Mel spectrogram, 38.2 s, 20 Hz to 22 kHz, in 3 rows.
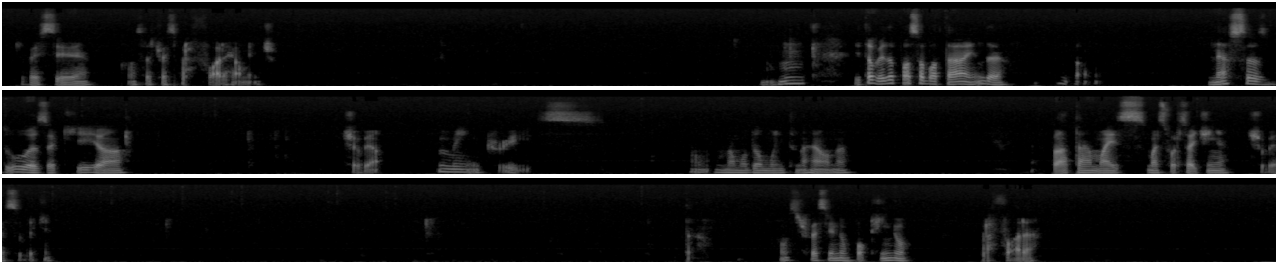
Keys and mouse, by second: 0.3 g, 1.6 click, 3.0-4.7 middle drag, 4.9 Tab, 5.2-7.5 middle drag, 7.6 Tab, 8.0 shift+middle click, 8.6 2, 9.3 click, 13.5 shift+click, 14.1 middle click, 14.8 shift+click, 15.5 alt+z, 15.8 middle click, 17.4-19.2 drag, 19.7-22.8 middle drag, 25.9 click, 26.5 shift+click, 27.2 click, 27.8 shift+click, 28.8 shift+click, 29.3 shift+click, 30.9-31.9 drag, 32.1-34.4 middle drag, 35.4 alt+z, 35.8-38.2 middle drag.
